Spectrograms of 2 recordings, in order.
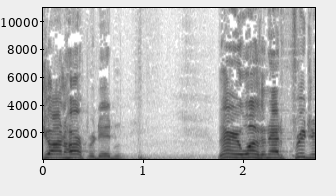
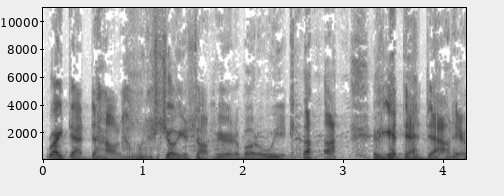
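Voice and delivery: much lower and softer, amused voice of God; God speaking to Michael; 8 semitones lower, 6 dB quieter than usual. Retold or imitated. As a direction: play God chuckling to an angel about what is coming. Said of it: "God up in heaven looking at Michael and saying".

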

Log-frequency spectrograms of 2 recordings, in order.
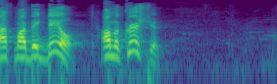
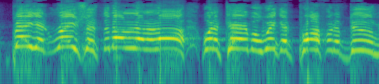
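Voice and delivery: higher, hammed-up shout of the crowd's insults; mock outraged yelling; 6 semitones higher than usual. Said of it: "everybody screamed and yelled".

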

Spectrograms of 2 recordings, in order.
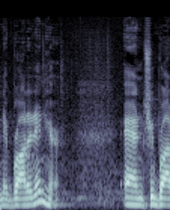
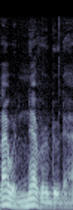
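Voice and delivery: soft reassurance; 8 semitones lower, 4 dB quieter than usual. Retold or imitated. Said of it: "And I said".

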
